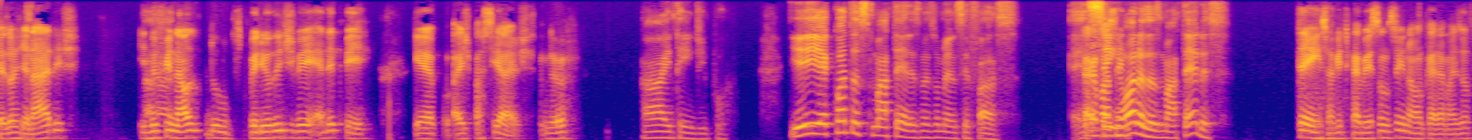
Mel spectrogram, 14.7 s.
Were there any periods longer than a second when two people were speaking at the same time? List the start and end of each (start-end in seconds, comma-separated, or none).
none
